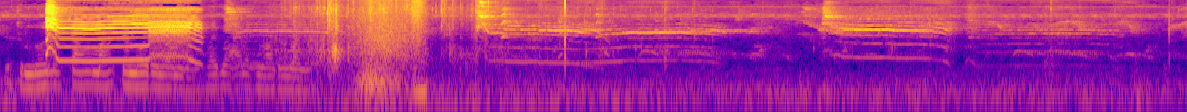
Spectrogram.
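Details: Brahminy kite calling with several harmonic, mewing cries. The first is loud and sustained over about two seconds, and softer wavering cries follow later. A brief burst of noise falls between them.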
